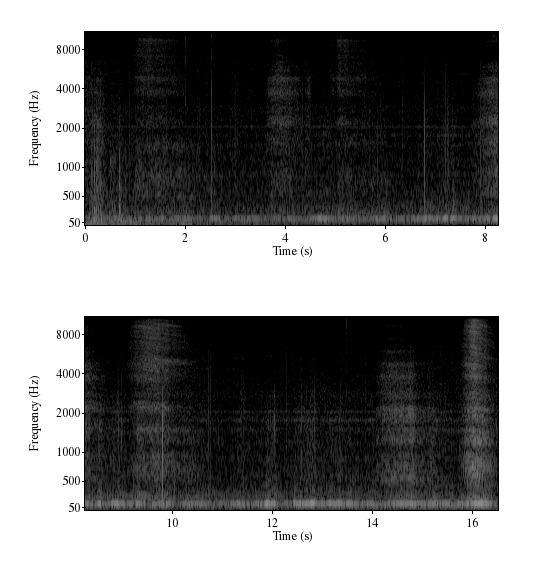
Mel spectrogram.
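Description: A man breathes heavily and slowly nearby.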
